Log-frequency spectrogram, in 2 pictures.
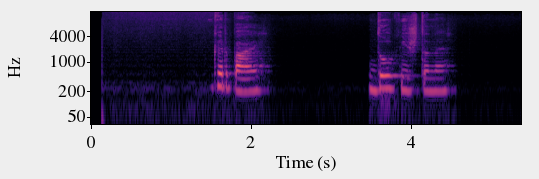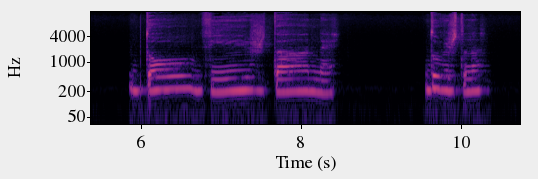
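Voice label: "Good bye", Bulgarian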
